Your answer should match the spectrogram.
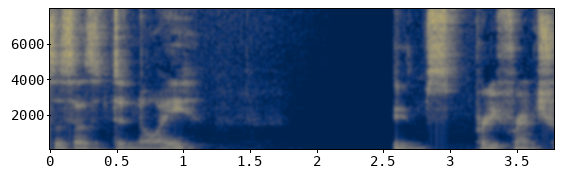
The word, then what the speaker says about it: Denoille: It sure sounds better than Denoyle. Yeah, I tried like 7 different pronunciations. Just for our audience, it's spelled Denoille. So I'm going to say Denoy.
